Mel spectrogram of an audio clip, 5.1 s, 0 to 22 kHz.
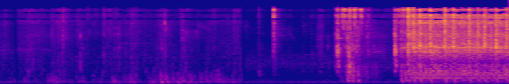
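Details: Stihl MS362 chainsaw, 7 years of hard use, in for hard starting and low power, test after service: fires and holds a loud, steady, high-pitched buzz without stumbling; starts good, runs excellent, also tested cutting hardwood.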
